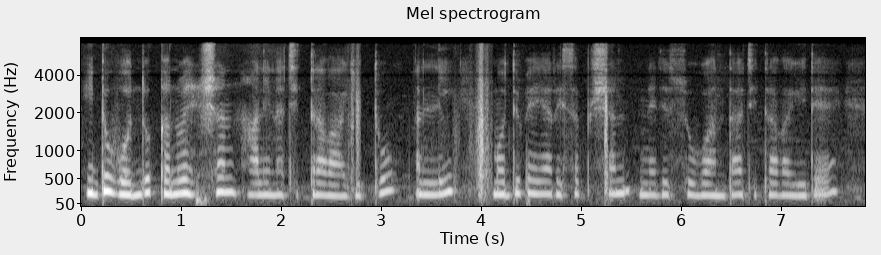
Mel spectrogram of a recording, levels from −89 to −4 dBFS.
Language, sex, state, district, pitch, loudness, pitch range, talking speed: Kannada, female, Karnataka, Mysore, 215 Hz, -20 LUFS, 210-235 Hz, 85 wpm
